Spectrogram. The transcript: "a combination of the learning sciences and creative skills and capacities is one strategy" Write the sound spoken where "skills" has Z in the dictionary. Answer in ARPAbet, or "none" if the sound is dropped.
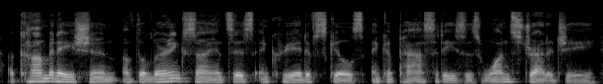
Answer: Z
